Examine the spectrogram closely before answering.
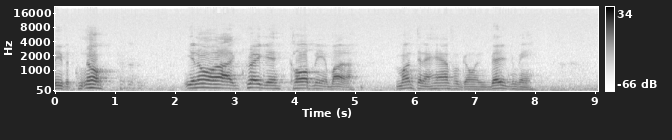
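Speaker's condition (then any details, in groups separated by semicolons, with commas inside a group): Cerebral palsy; since birth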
